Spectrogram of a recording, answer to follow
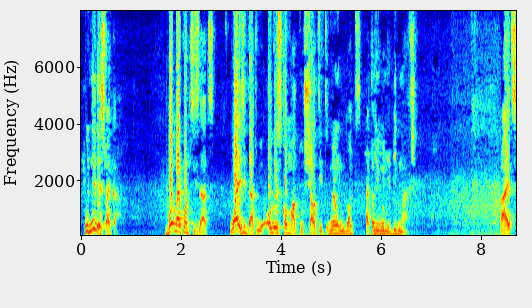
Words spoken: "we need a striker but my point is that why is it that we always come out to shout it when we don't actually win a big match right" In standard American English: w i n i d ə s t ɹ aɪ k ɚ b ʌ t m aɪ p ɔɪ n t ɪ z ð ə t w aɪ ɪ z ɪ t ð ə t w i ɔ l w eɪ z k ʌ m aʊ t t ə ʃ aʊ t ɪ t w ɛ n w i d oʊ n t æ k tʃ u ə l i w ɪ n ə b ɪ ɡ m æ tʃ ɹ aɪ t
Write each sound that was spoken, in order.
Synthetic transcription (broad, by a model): w i n i d ə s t ɹ aɪ k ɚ b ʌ t m aɪ p ɔɪ n t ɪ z ð ə t w aɪ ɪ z ɪ t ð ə t w i ɔ l w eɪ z k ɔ m aʊ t t ə ʃ aʊ t ɪ t w ɛ n w i d oʊ n t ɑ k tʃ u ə l i w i n ə b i ɡ m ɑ tʃ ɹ aɪ t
